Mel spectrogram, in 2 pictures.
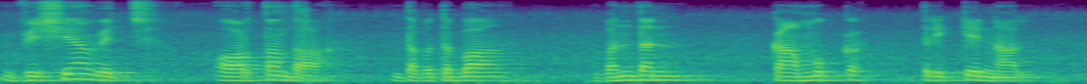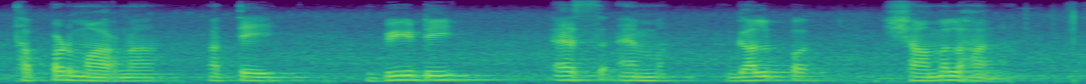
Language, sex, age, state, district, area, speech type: Punjabi, male, 30-45, Punjab, Faridkot, urban, read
